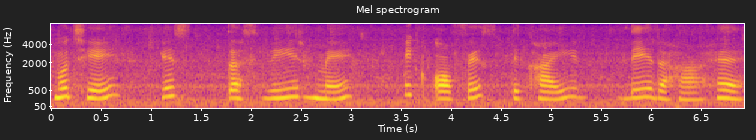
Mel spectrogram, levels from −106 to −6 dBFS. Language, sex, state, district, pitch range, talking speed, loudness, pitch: Hindi, female, Madhya Pradesh, Dhar, 230-280 Hz, 85 wpm, -18 LUFS, 250 Hz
